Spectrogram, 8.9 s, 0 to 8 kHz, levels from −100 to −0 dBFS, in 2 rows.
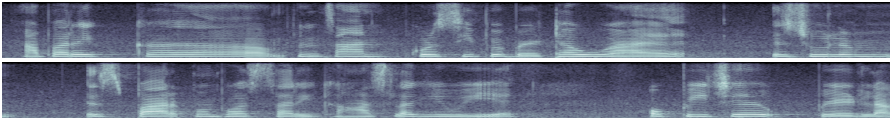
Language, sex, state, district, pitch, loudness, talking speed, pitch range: Bhojpuri, female, Uttar Pradesh, Deoria, 245 Hz, -19 LUFS, 180 wpm, 225-255 Hz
